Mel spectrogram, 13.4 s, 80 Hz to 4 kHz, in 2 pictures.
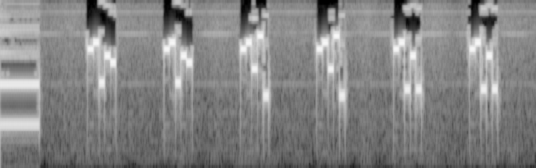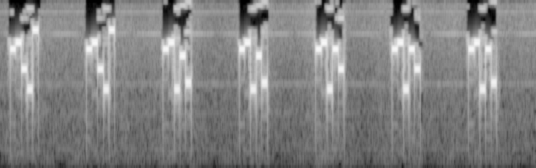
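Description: Five-tone selective call (ZVEI), heard as quick runs of five tones, tones of about 70 ms. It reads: 89376 89376 89501 89501 89272 89272 89522 89522 89273 89273 89285 89285 89283
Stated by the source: ZVEI five-tone selective call received by SDR.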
